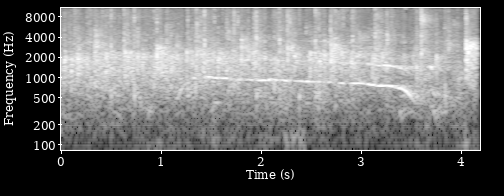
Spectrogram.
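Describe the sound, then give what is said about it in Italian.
Audience applause fills a school class radio show after the last question of a segment, a steady, dense patter throughout with a thin whistle-like tone running across the middle and dipping at the end. “Grande applausometro signori.”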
